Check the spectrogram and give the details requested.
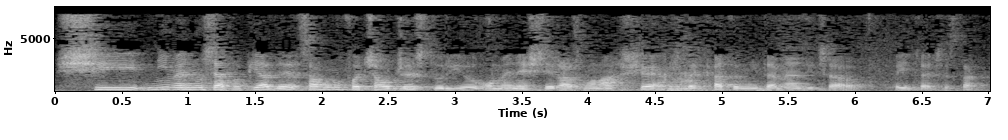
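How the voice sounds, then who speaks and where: A priest giving a sermon, slow and reflective, listing words one by one. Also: male voice, a little high, fairly even intonation, darkish tone. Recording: echoey, dull lo-fi sound.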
